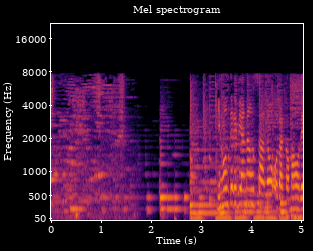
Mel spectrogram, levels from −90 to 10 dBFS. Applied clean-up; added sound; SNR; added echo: classical method log-MMSE.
